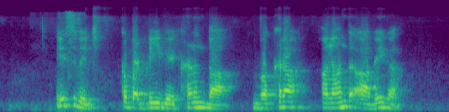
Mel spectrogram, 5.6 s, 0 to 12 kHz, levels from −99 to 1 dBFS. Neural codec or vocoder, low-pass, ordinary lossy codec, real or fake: codec, 16 kHz, 6 kbps, DAC; 7.2 kHz; Opus, 16 kbps; fake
